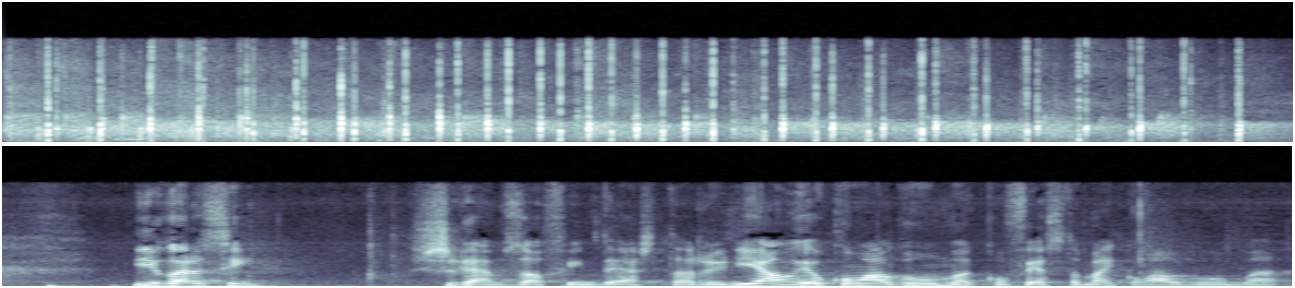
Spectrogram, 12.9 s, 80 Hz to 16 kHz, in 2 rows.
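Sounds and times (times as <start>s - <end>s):
small audience applauding at a meeting: 0.0s - 6.4s
speech: 7.1s - 7.9s, 8.5s - 12.8s.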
